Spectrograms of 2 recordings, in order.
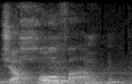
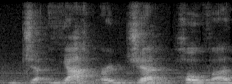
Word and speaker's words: Jehovah: And so the letter J in German is pronounced Yot. So it sounds like a nice Y. In English it becomes J. So all of the J sounds are wrong.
